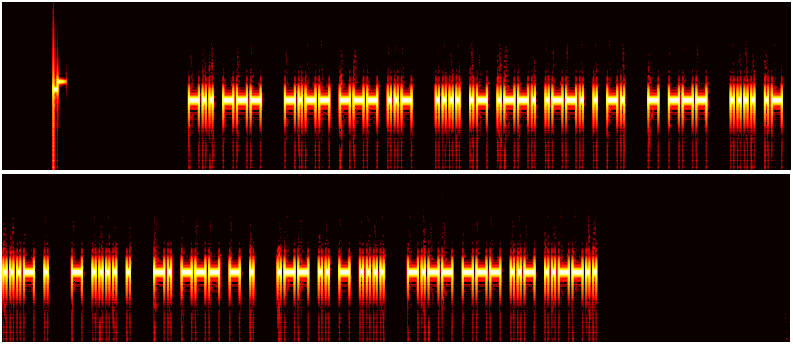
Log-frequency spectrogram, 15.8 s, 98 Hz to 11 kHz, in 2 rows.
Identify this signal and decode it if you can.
Morse code, heard as a keyed tone, about 34 wpm, 700 Hz. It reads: DO YOU HAPPEN TO HAVE THE NOTE WITH YOU?
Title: Sentences from Top 1000 Words - Review Part 2 - 35wpm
